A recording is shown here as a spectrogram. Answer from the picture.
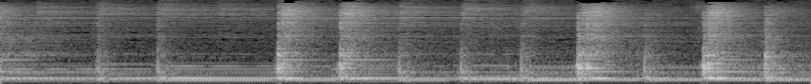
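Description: Blues backing track in an instrumental break between vocal verses, with held chords and sharp accented beats.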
